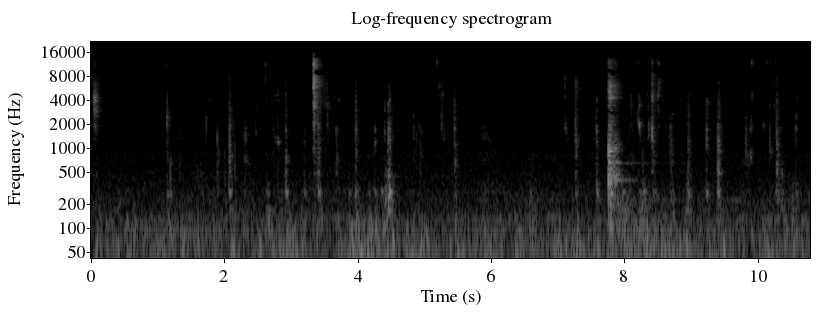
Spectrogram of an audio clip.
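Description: Close-up eating sounds of a person chewing steamed black mussels, with many small clicks and mouth sounds and two louder sharp clacks about three and eight seconds in.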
